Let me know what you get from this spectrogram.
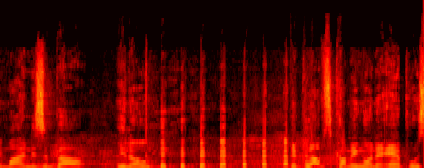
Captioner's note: laughs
